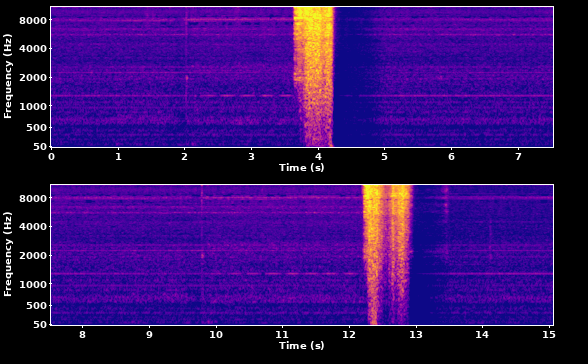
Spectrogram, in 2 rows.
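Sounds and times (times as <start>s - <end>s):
machine hum with faint whine: 0.0s - 15.0s
loud hiss: 3.6s - 4.3s, 12.2s - 13.0s.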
